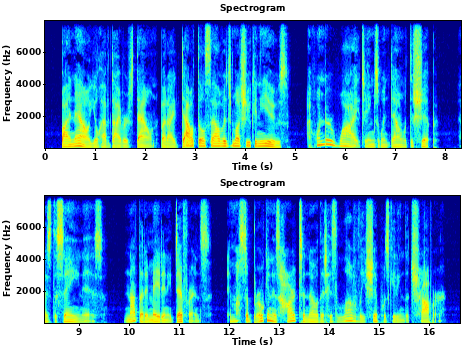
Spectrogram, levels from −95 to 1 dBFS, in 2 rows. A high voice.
No: low, 120 Hz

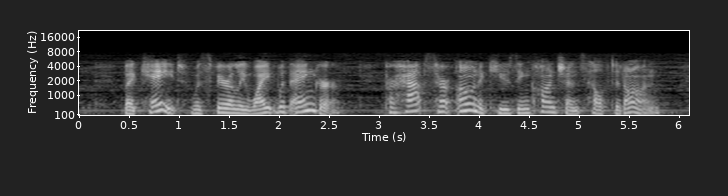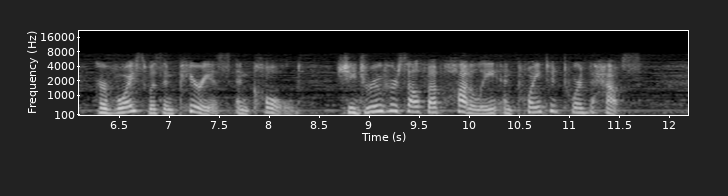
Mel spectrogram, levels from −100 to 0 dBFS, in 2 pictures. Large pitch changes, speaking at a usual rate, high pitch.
Yes: wide, 6.1 semitones; average, 150 wpm; high, 215 Hz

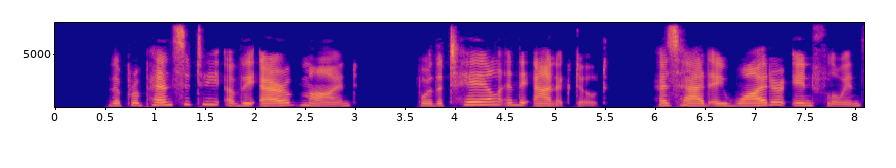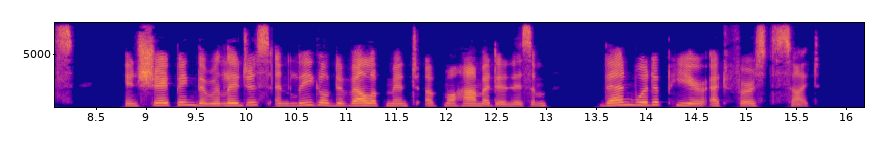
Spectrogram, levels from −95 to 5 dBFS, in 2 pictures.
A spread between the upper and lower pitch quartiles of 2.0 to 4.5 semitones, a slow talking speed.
Yes: average, 3.7 semitones; slow, 120 wpm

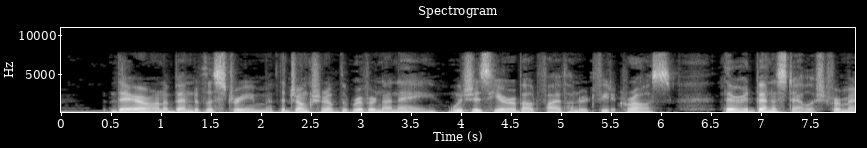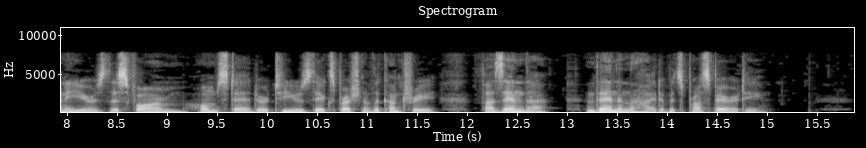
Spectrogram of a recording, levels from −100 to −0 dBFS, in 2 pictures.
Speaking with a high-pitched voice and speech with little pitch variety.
No: low, 105 Hz; narrow, 2.3 semitones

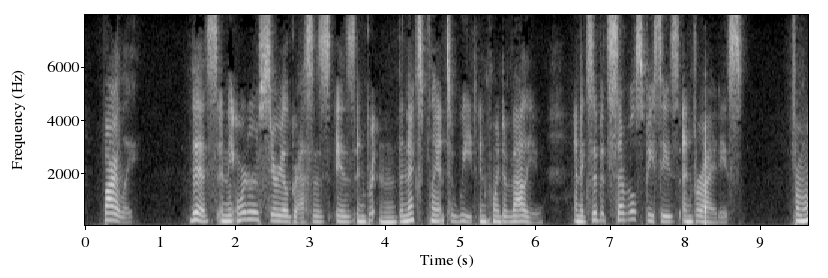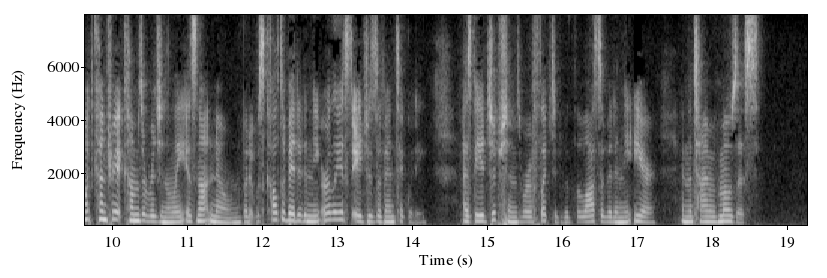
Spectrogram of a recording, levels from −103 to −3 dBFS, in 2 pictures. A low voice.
No: high, 210 Hz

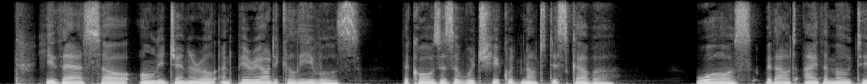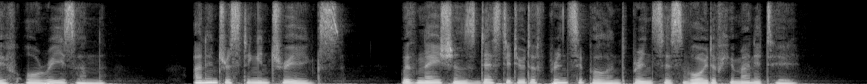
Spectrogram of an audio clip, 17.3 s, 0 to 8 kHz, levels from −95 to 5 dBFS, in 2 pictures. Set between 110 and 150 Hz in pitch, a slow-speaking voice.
Yes: low, 135 Hz; slow, 120 wpm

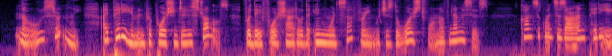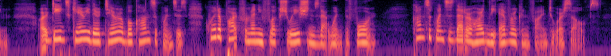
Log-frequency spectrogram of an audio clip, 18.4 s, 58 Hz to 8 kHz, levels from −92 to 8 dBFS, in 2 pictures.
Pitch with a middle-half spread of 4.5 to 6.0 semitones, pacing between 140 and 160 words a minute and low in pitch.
No: average, 5.3 semitones; average, 155 wpm; high, 205 Hz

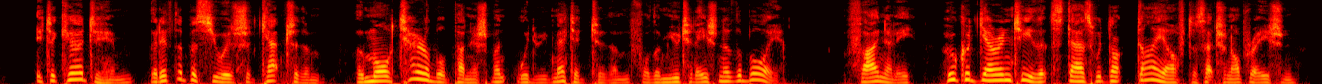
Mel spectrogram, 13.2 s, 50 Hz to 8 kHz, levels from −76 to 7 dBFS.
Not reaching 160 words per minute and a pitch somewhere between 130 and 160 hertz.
No: average, 175 wpm; medium, 140 Hz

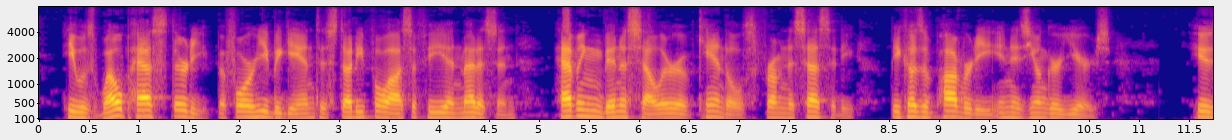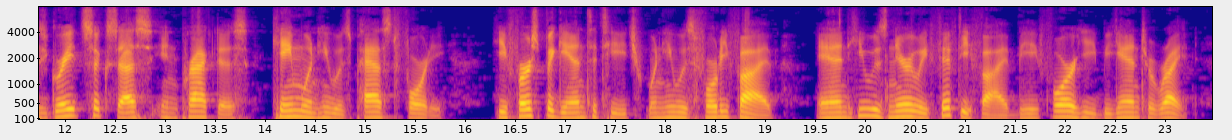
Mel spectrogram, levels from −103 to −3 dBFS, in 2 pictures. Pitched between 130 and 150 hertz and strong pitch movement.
No: low, 135 Hz; average, 3.7 semitones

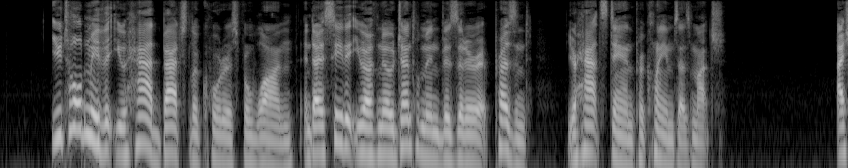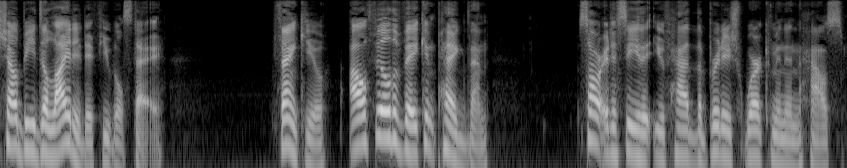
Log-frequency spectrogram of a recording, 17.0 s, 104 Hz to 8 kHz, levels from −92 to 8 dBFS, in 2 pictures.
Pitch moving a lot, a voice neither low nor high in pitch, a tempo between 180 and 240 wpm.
Yes: wide, 6.0 semitones; medium, 145 Hz; average, 195 wpm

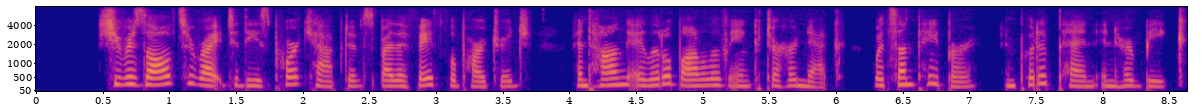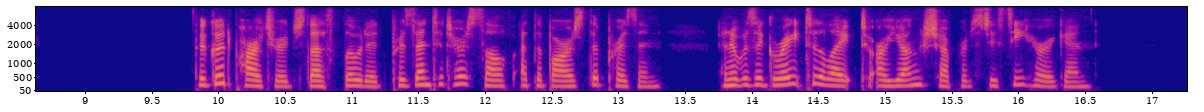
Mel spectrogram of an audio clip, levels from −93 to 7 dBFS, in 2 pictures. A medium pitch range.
Yes: average, 3.9 semitones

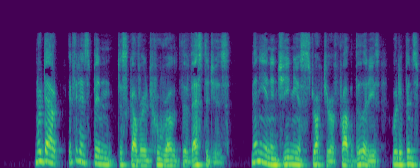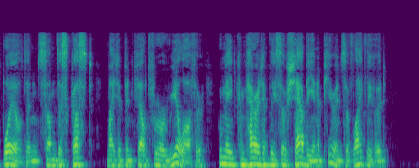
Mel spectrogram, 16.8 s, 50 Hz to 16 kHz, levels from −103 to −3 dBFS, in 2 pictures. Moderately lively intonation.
Yes: average, 3.8 semitones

